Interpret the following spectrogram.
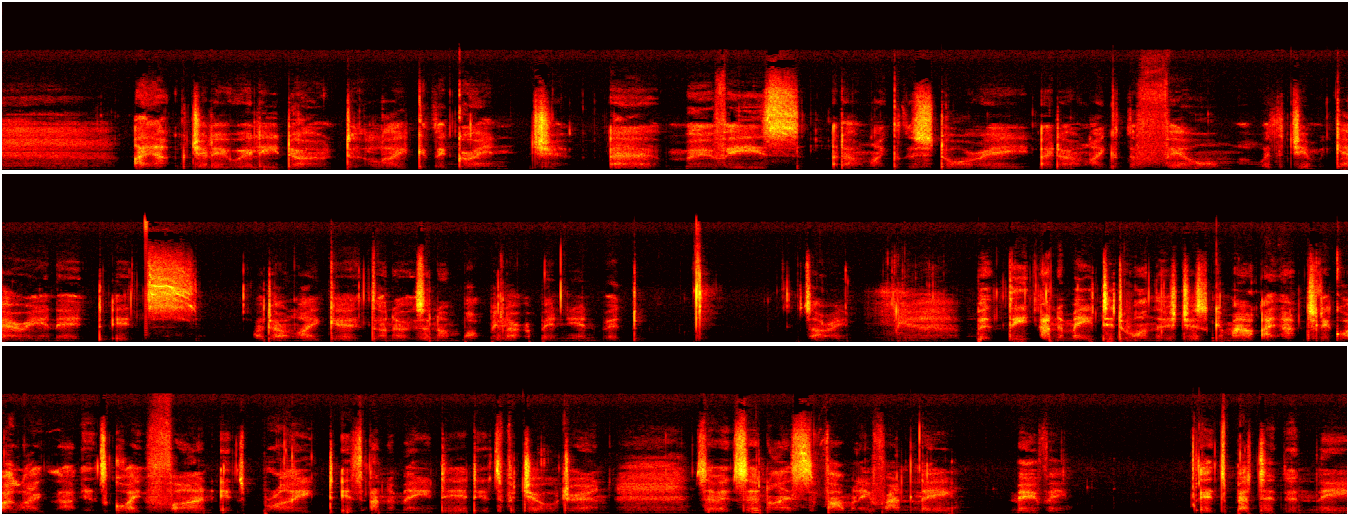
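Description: A woman whispering close into a small clip-on microphone, talking steadily with a few short pauses.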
